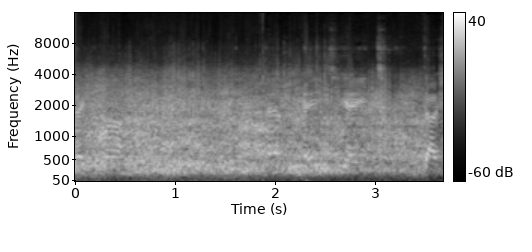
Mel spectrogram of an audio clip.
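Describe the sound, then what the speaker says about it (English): A French Air Force Dassault Rafale twin-engine jet with Snecma M88-2 engines roars steadily overhead at an air show, a loud broadband rumble and whoosh, with a commentator's voice over it. "It's a twin engine aircraft."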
